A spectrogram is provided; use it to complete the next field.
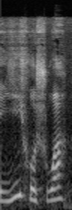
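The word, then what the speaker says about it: יְהוֹשֻׁעַ: C'est I qui devient J, c'est Yehoshua.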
